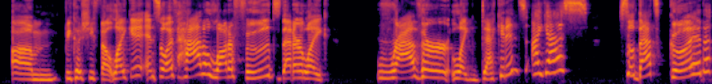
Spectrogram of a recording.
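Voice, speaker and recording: The voice is raised and projected, with a bright, sharp tone. It moves at a very slow pace through very wide pitch swings. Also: woman, high pitch for a woman. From England. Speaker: streamer guest. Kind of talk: casual chat.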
